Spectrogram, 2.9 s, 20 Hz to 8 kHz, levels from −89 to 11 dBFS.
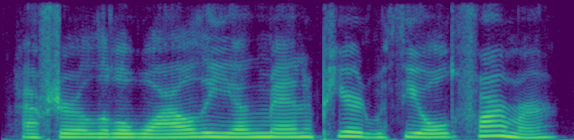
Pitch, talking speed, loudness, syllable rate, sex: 215 Hz, 250 wpm, -14 LUFS, 6.9 syllables/s, female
